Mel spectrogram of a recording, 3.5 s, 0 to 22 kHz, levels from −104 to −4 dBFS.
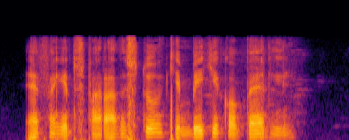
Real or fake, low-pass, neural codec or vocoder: real; 7.2 kHz; none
